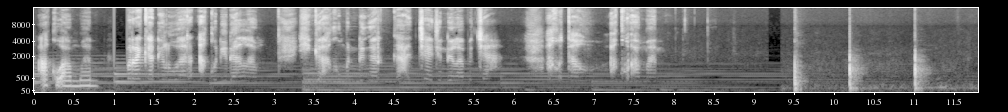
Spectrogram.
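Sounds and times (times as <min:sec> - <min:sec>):
speech: 0:00.0 - 0:01.6, 0:03.6 - 0:07.9
sharp knocks: 0:09.5 - 0:11.3.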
